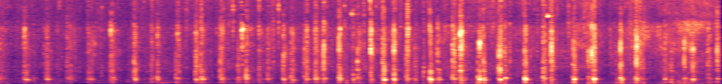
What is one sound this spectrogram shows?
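A pair of horses' hooves clop at a walk on asphalt.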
